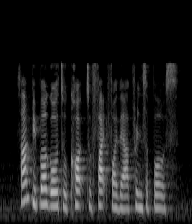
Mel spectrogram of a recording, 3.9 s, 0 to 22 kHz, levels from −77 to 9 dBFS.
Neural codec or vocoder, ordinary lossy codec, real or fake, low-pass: none; none; real; none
